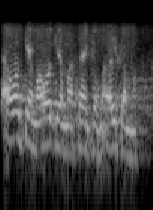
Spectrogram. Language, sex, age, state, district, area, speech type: Tamil, male, 60+, Tamil Nadu, Mayiladuthurai, urban, conversation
